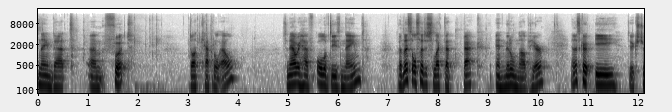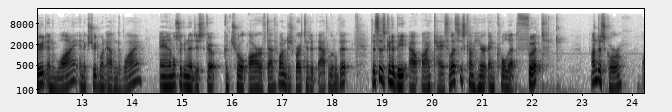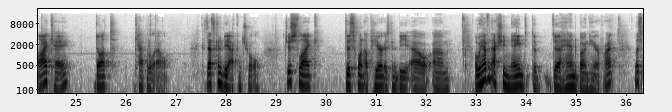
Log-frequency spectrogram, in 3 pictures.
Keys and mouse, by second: 0.5-5.0 drag, 2.2 o, 5.0-7.3 middle drag, 7.3 click, 7.4-20.8 middle drag, 8.9 KP_3, 10.9 e, 16.2 ctrl+r, 20.8-30.7 drag, 30.7-36.3 middle drag.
